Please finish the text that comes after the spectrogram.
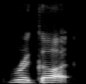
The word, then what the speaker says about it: ricotta: So ricotta instead of ricotta. And like non-Italian Americans will just say ricotta, right? They'll say, Italian Americans will say rigut.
